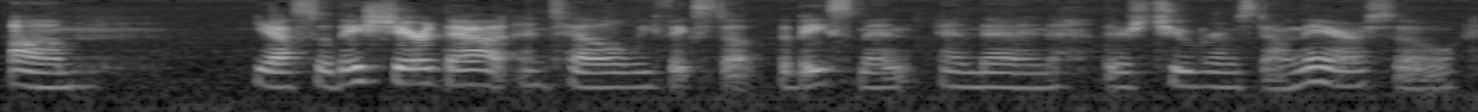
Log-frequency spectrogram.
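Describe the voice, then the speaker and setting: Gravelly low-voiced woman, rambling casual chat. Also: little pitch movement, slow pace. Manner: rambling, often drifting off topic and picking the thread back up. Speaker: vlogger.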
